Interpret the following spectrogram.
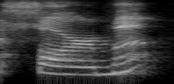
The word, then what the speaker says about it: forma: A palavra forma já tem um sentido diferente, né, com a pronúncia aberta.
